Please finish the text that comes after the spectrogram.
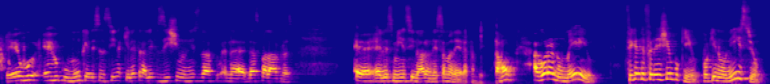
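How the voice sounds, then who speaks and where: A man's voice: a little high, a little mellow. Arabic-accented man teaching in an echoey room. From Syria. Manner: patient explaining, frequent self-corrections and rhetorical questions. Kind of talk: online language lesson.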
